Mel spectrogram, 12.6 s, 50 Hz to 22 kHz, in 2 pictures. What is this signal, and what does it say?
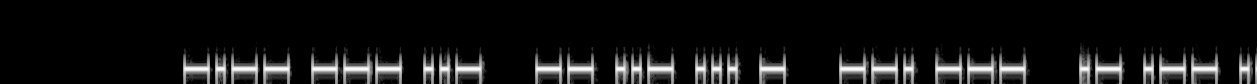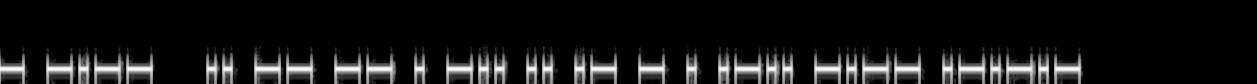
Morse code, heard as a keyed tone, about 30 wpm, 700 Hz. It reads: YOU MUST GO AWAY IMMEDIATELY.
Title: Sentences from Top 1100 Words 30wpm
